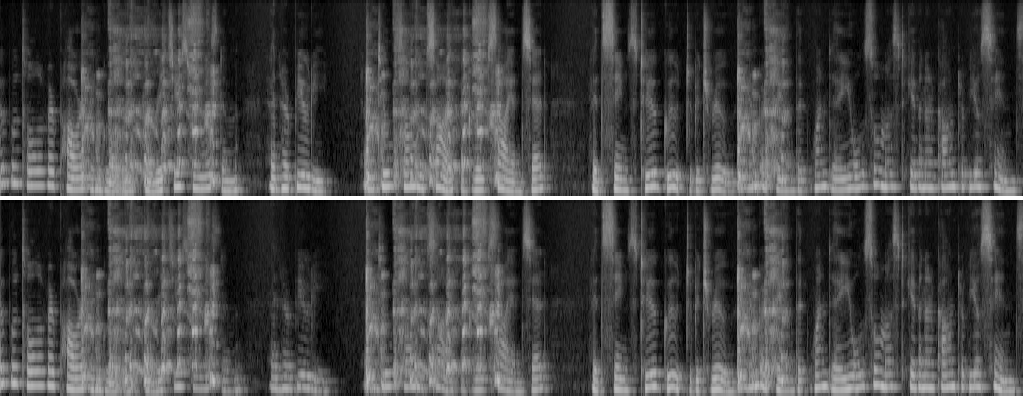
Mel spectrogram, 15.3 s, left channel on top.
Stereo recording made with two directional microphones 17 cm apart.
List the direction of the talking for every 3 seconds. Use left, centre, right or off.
centre, left, left, centre, right.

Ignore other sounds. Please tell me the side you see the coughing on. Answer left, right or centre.
right.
